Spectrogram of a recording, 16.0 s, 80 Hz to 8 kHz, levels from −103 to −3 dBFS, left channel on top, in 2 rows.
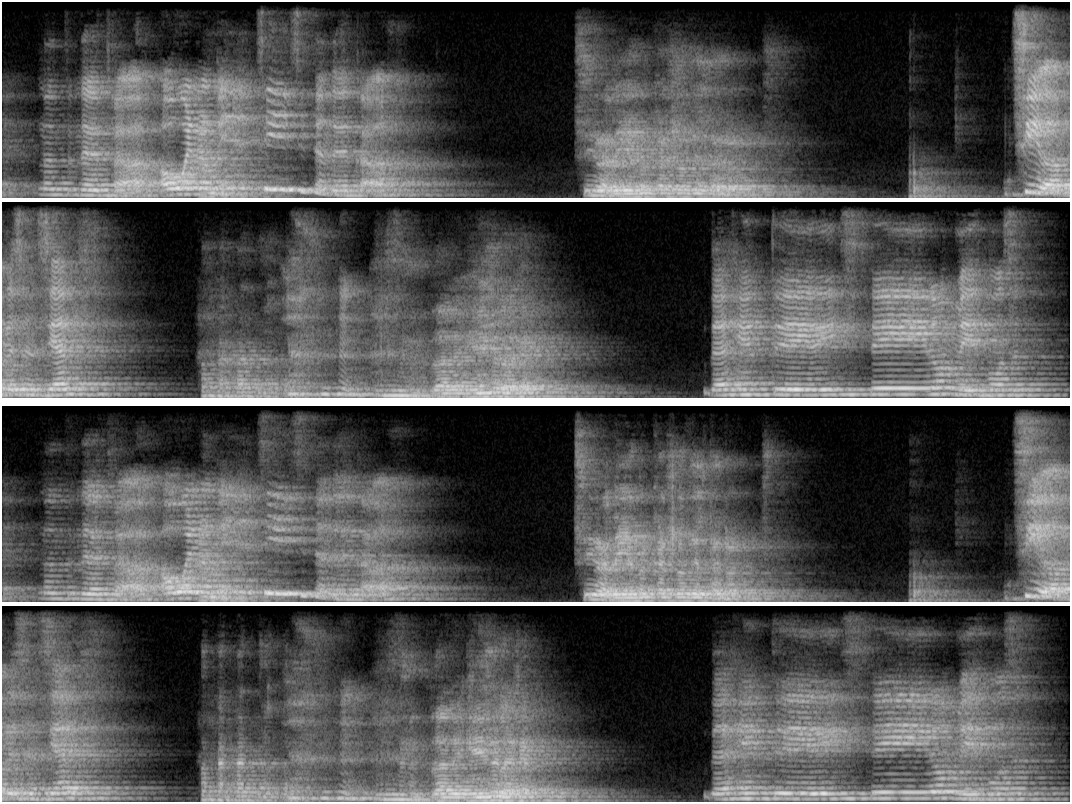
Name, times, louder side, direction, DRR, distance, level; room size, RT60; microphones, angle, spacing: voice 1, 0.3-3.0 7.6-8.7 10.2-11.0 11.5-11.6 13.3-15.6, left 1 dB, 45° left, 1 dB, 0.8 m, -24 dB
voice 2, 4.3-5.5 9.8-10.0 10.8-12.0, right 1 dB, 45° right, -2 dB, 1.2 m, -23 dB
7.6 x 5.2 x 2.5 m, 1.1 s
head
